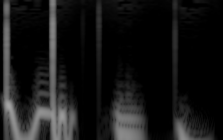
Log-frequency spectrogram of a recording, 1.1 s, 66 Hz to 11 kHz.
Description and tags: j3rk dual mirror core modular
